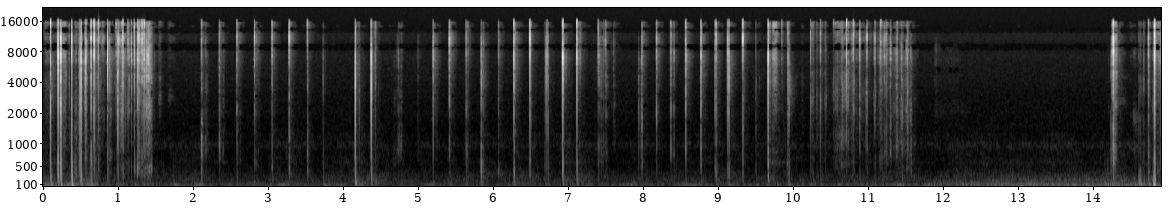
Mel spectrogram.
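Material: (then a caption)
Plastic. Long acrylic nails tap and scratch across the bumpy, large faceted rhinestones covering a clear plastic case on a smartphone held in one hand. Bursts of dense, rapid scratching at the start and again near the end frame a long run of quick, sharp, bright clicking taps over a low background hum.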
